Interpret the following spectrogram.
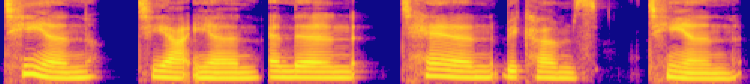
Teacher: The front lax merger happens when vowels like those in PIT and PET sound the same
